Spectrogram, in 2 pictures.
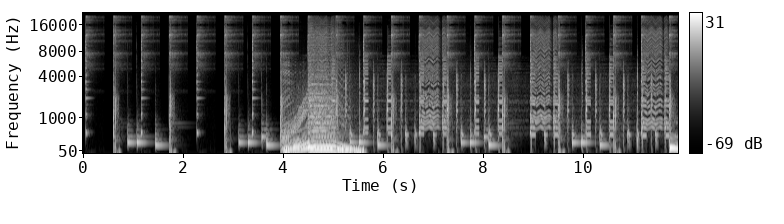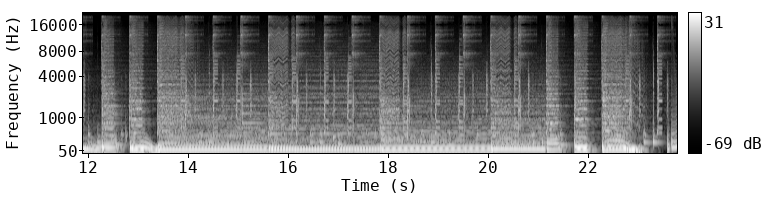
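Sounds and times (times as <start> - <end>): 
drumless funk music: 4.0 - 23.7.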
